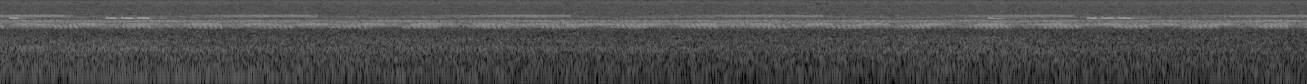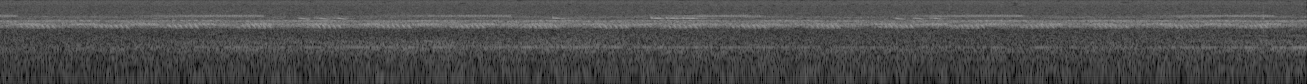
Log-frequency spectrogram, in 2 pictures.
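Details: Autumn night insect chorus in Tsukimi no Mori forest above the Nobi Plain, Kaizu, Gifu, Japan: rapid pulsed trills beating quickly and steadily, stacked high-pitched chirping voices, and a faint low hum of distant traffic.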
